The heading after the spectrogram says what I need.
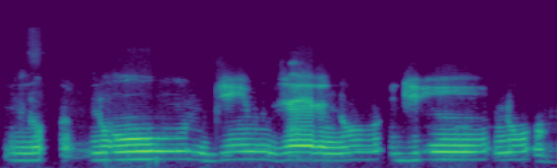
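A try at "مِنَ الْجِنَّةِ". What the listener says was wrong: জিমটি আগে হবে, জিমটি নুনের সঙ্গে যুক্ত হবে। জি, তা, জি, হা নয়,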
